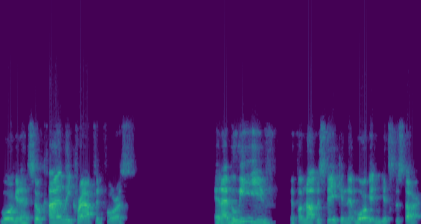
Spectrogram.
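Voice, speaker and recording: A man co-hosting a casual chat show, his bright, sharp voice sitting a touch high. He rambles with stammered restarts, and the sound is dull and lo-fi. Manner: rambling, halting with repeated restarts. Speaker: co-host.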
